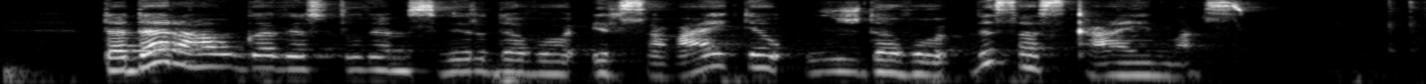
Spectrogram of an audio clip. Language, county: Lithuanian, Vilnius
